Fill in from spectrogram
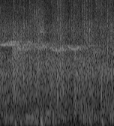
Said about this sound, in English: You can give him a great round of applause.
